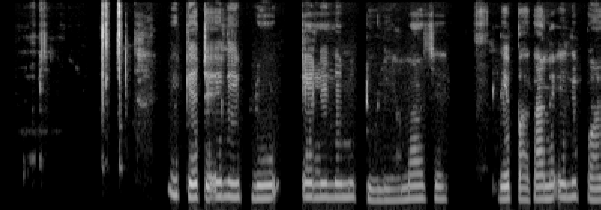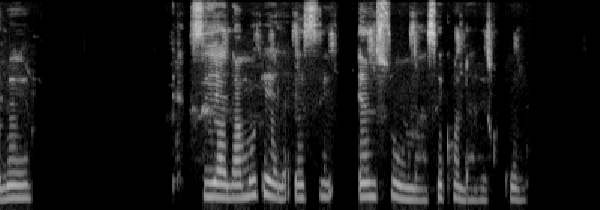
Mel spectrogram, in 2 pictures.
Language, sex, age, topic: North Ndebele, male, 18-24, education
